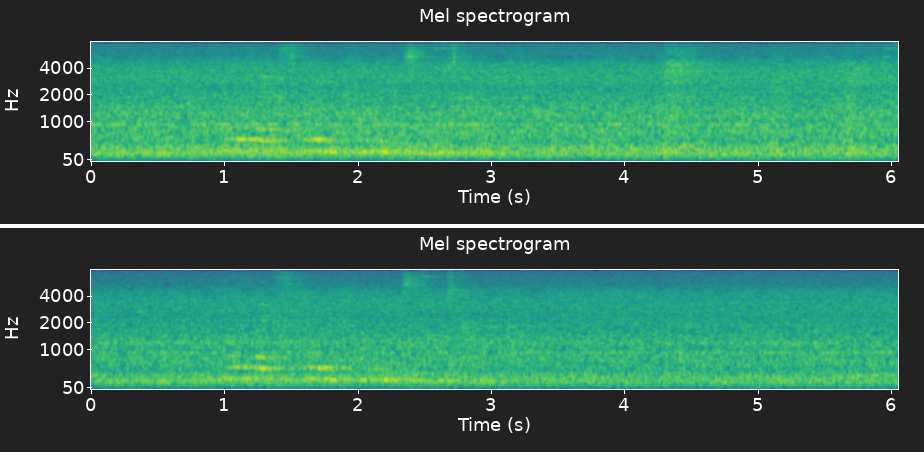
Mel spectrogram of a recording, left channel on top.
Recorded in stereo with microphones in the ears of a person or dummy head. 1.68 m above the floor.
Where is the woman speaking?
30° right (ahead or behind), 4 m.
